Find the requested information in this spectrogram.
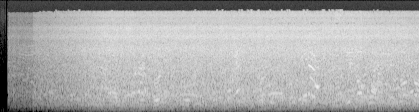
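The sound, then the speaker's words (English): Tourists splash in the water of Rome's Trevi Fountain to cool off during a heatwave, a loud steady wash of rushing, splashing water that swells in the first second, with a faint murmur of voices beneath. “That's the sound of tourists using the waters of Rome's Trevi Fountain to try to cool down”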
